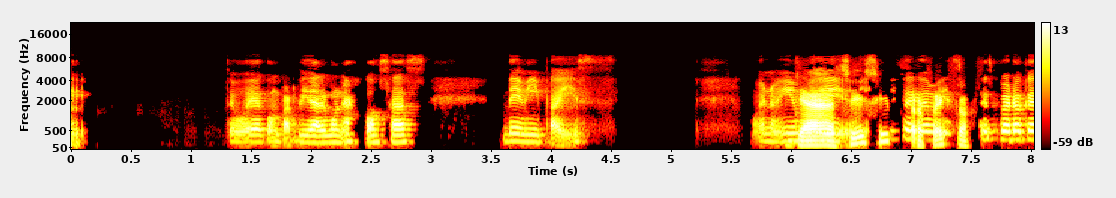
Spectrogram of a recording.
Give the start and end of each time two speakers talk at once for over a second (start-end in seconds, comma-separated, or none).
5.9-7.5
